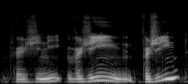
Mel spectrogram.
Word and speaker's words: Virginie: Virginia. But with no A and an E at the end. Virginie. God knows.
